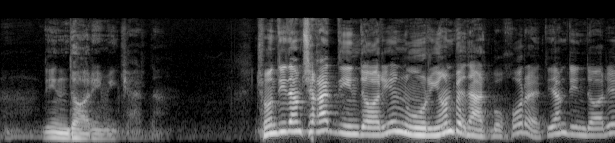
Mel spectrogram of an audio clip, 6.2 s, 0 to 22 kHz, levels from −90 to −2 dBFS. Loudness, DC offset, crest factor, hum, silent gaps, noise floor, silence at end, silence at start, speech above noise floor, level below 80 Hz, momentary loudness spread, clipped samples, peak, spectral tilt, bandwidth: -24 LUFS; under 0.1%; 22 dB; none; none; -65 dBFS; 0 s; 0.05 s; 41 dB; -64 dBFS; 15 LU; under 0.1%; -4 dBFS; -4.5 dB/octave; 14 kHz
